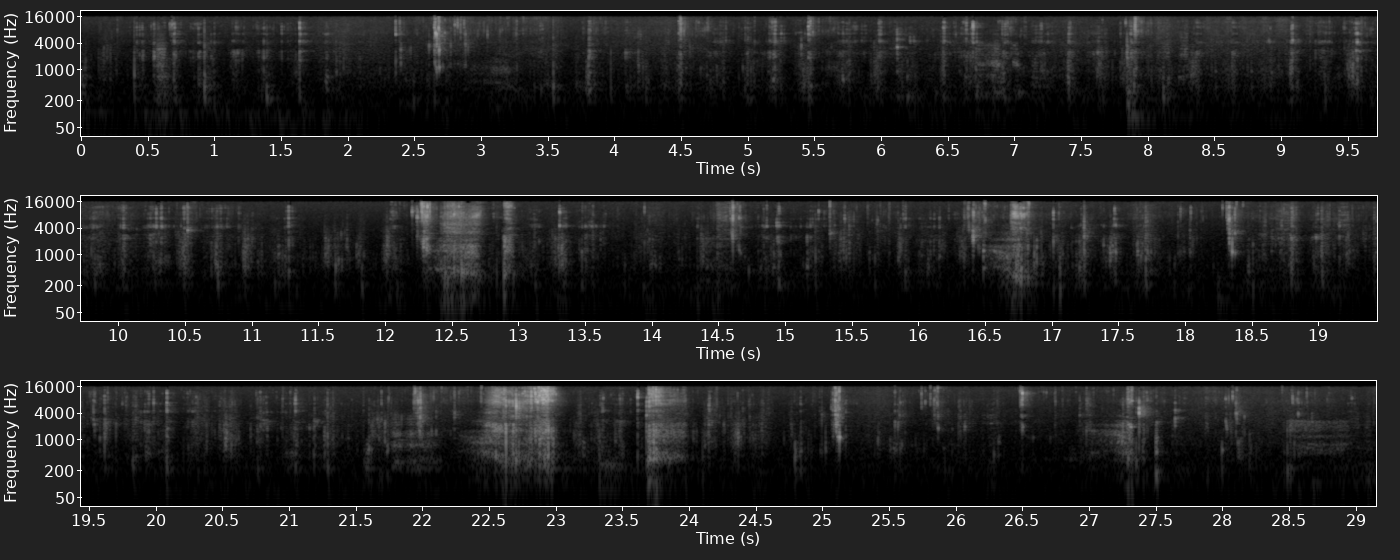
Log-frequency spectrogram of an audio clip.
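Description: Close-miked chewing and mouth sounds of a person eating pork kimchi stew with rice: many small clicks and smacks, with a few louder, longer mouth sounds about halfway through and toward the end.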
